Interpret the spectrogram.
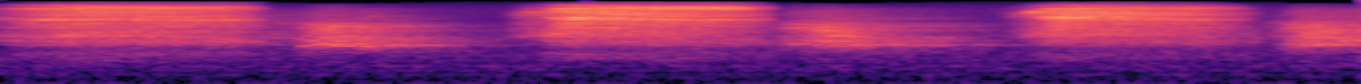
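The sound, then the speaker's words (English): Deep, rhythmic breathing exercise through a rounded mouth, done together as a group: about five full breath cycles, each big inhale expanding chest and belly followed by a soft, airy exhale, steady, with no talking. “So it's a big breath, soft exhale.”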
